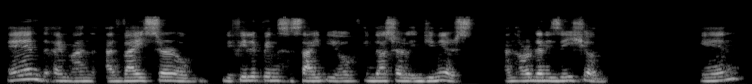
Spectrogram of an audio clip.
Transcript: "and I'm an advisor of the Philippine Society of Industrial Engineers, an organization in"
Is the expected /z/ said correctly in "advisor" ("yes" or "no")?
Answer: no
